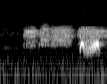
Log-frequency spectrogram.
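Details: Spotted dove calling to lure wild doves. Soft, rough cooing comes first, followed by a louder double-note coo with a rising second part, all against a quiet background.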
